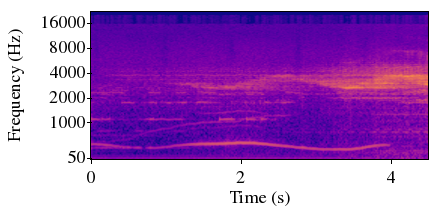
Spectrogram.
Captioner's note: rocket whistling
